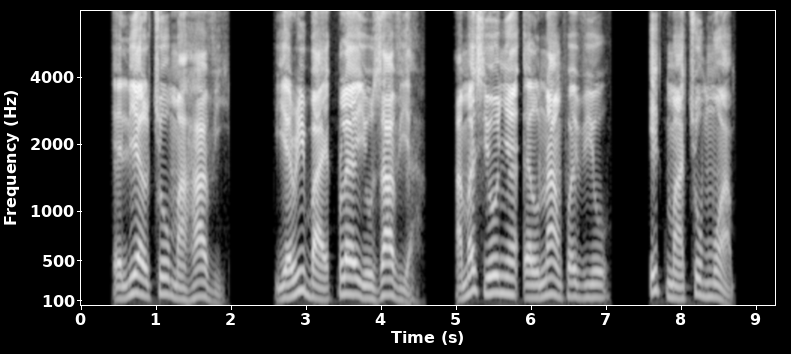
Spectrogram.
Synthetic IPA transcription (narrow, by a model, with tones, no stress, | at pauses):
e˨li˦e˦˨lt͡ʃo˦mã˨ɦa˦vḭ˨ | je˨ɾi˦ba˨e˨k͡plɛ˦jo˨za˦vi˨a̰˨ | a̰˨mɛ̃˨si˨wo˦ɲɛ̃˦ʔe˨lnã˦mɸɛ˦vi˦wo˦ | i˦t̪mã˨t͡ʃo˦mo˦a̰˨b̚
